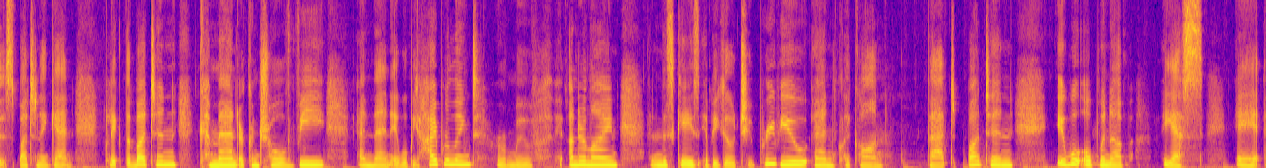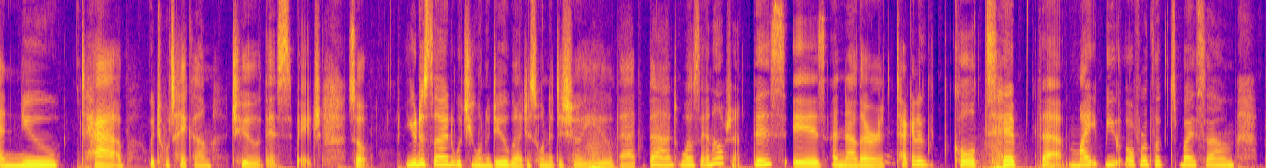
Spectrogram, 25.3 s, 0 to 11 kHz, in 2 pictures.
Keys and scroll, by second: 2.9 super+v.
